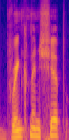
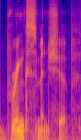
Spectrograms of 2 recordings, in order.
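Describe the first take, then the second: First: There is no s sound after brink. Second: There is an s sound after brink. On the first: The speaker calls it right. "It's brinkmanship" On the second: The speaker calls it wrong. "they're saying it wrong"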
